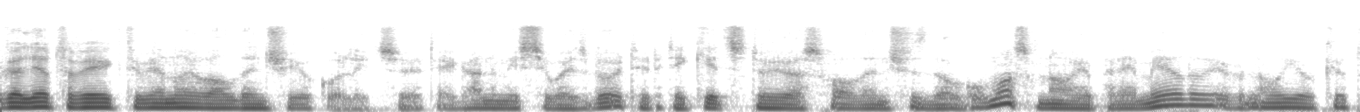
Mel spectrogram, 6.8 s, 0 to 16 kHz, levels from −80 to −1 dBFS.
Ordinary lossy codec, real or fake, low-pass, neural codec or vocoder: MP3, 64 kbps; fake; 7.2 kHz; codec, 16 kHz, 0.5 kbps, X-Codec, WavLM features, trained on Multilingual LibriSpeech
